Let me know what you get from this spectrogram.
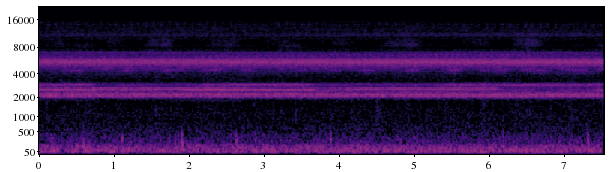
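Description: A summer insect chorus: a steady, shrill, unbroken drone of several high, ringing tones.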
